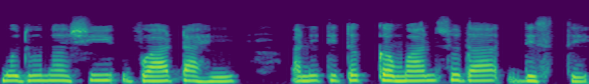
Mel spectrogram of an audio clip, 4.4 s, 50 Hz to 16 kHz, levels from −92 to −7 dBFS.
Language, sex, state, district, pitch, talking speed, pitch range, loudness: Marathi, female, Karnataka, Belgaum, 215 Hz, 120 wpm, 205-220 Hz, -24 LUFS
